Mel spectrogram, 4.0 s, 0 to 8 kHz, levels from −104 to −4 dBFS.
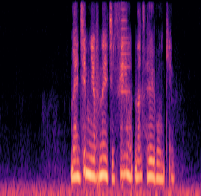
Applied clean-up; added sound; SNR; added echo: neural diffusion model UNIVERSE++.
